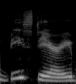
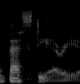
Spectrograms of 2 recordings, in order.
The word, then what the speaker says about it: bestiary: told me to be about how to properly pronounce something. I don't think that's going to work. It would make sense to be beastary because it's basically a collection of fantastical beasts. That's what a bestiary is.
